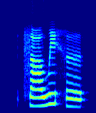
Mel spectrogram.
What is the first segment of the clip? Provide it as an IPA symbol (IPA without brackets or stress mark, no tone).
t͡s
